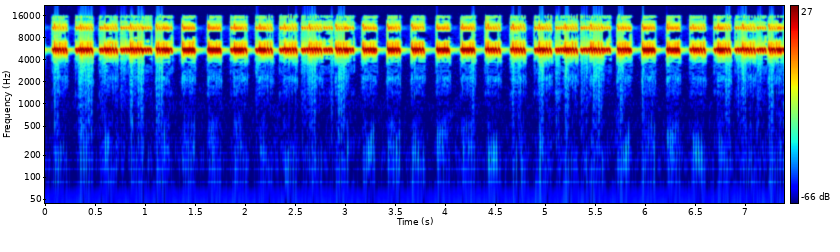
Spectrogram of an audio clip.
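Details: High, ringing cricket chirps from two insects come in quick, fairly even succession, about four pulses a second. Each pulse carries a thin higher overtone, against a quiet background.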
